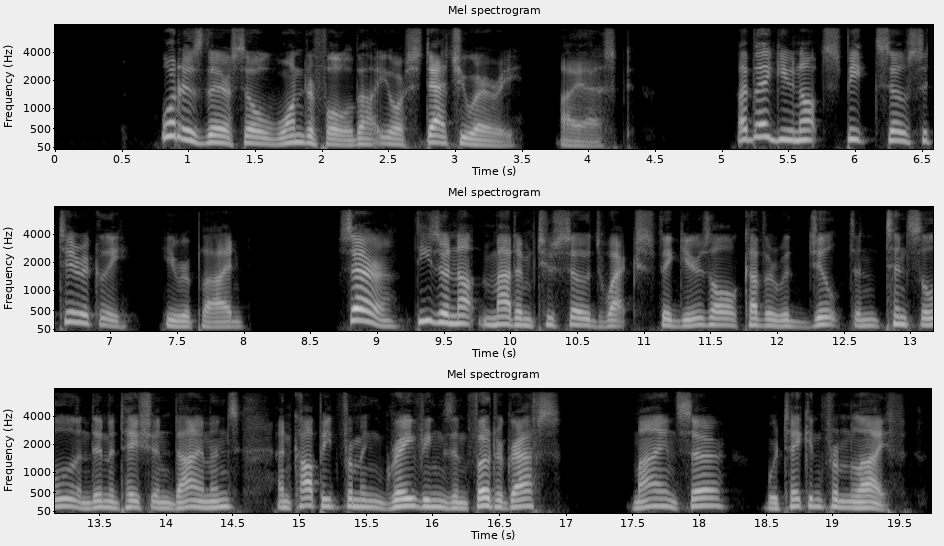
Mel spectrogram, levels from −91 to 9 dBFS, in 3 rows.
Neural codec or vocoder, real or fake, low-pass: codec, 16 kHz, 2 kbps, FunCodec, trained on LibriTTS, 25 frames a second; fake; 7.2 kHz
